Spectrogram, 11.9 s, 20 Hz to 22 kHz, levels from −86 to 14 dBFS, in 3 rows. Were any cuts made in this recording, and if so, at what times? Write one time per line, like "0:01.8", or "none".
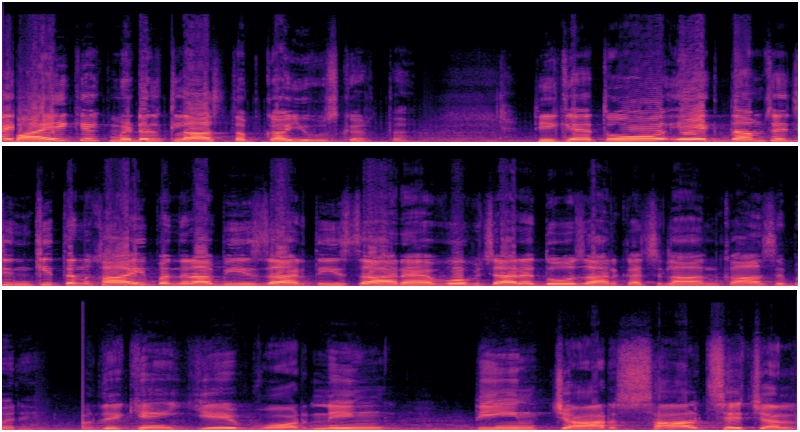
0:08.4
